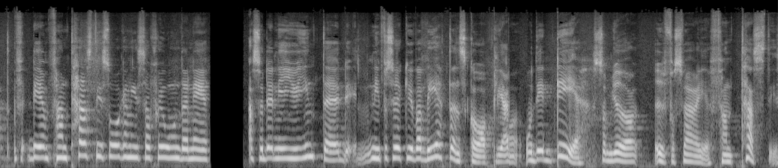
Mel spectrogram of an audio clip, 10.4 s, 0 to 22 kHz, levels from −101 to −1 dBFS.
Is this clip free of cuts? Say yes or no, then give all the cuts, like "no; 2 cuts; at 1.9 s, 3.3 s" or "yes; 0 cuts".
no; 2 cuts; at 4.7 s, 6.8 s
